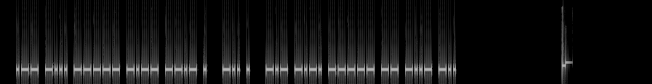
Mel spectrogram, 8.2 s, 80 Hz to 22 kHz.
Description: Morse code, heard as a keyed tone, about 38 wpm, 700 Hz. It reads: WB0YQE DE KC0MXD
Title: USA Callsign DE Callsign - 6 Characters - 40wpm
